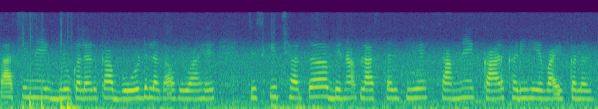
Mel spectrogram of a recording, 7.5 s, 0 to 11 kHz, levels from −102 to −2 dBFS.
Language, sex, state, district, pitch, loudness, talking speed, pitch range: Hindi, female, Chhattisgarh, Raigarh, 230 Hz, -20 LUFS, 210 wpm, 220-245 Hz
